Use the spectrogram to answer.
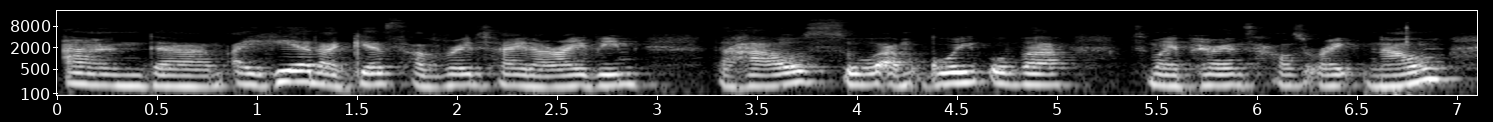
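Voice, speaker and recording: With audible room echo and noticeable background noise, a woman speaks in a fairly low pitch with fairly even intonation. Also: moderate pace. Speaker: vlogger. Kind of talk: vlog talk to camera. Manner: casual, chatty.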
